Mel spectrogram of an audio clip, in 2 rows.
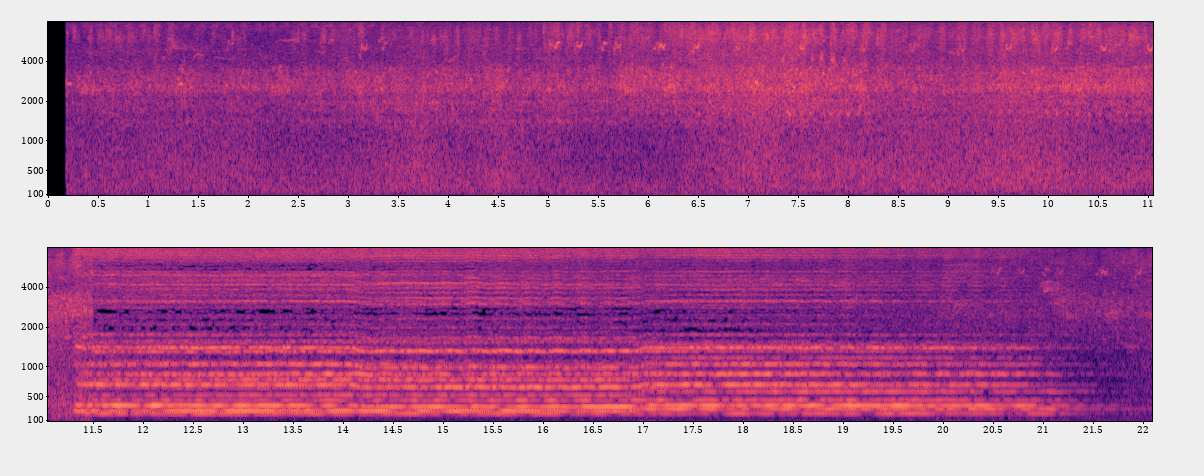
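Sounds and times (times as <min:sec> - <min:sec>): birds chirping: 0:18.7 - 0:22.0.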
